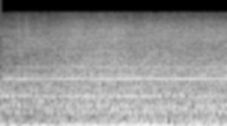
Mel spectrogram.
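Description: Steady machine noise of the tractor and planter left running, with a constant high whine over it, mixed with wind rumbling on the microphone.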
